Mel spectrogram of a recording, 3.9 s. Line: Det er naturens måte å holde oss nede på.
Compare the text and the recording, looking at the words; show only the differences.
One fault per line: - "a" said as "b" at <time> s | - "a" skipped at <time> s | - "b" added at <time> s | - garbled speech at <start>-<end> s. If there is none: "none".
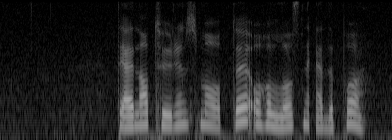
none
